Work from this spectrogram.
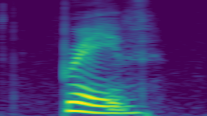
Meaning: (adjective) 1. Strong in the face of fear; courageous 2. Having any sort of superiority or excellence 3. Making a fine show or display 4. Foolish or unwise; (noun) A Native American warrior
- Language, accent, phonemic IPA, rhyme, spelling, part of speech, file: English, US, /bɹeɪv/, -eɪv, brave, adjective / noun / verb, En-us-brave.ogg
